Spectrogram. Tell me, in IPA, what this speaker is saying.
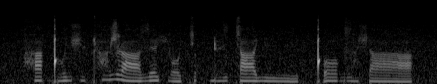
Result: ha˨ɡ͡ǃɤː˨ʎʃi̤˨ ʈʰa̤˦z ɭaː˨ ze˦çɤ˨c | ɖe̤˨zcaː˨ʎiː˨ | ǃʼɤː˨ɡza̤˨ʃɾaː˨

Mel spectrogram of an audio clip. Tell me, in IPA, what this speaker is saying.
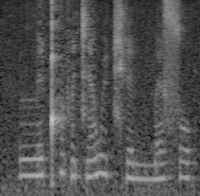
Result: lːeǃʰə̃fɛ̃ t͡ɕɛ̃wyt͡ɕʰe mːɛzso

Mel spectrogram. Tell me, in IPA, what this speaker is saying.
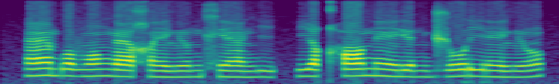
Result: æ̃ bɔvɔ̃ ŋæχẽlʲõn xʲæ̃ŋi | i qʰɔn ẽ ɾʲɛnd͡ʒoɾi ɾẽlʲõ

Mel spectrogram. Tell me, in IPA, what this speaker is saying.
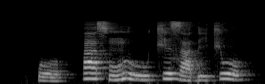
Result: k͡pʊ˨ | a˦sũ˨˦ luː˨t͡ʃɪ˦ za˨ɗi˨t͡ʃʊ˦˨

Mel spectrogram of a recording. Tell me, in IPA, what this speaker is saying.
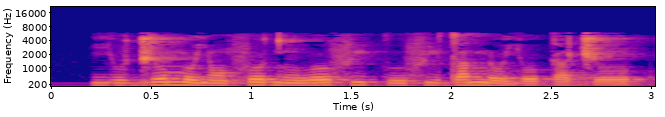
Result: ju˧ d͡ʒo˦mo˧jɔ̃˧ fo˦dũ˧wo˦fi˦˨ ku˨˦fi˧da˦ no˧jo˧ ɡa˧d͡ʒo˧

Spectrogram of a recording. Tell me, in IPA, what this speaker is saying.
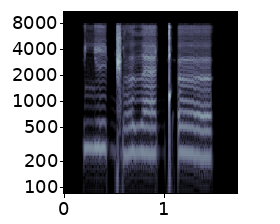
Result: ʎiɡ͡ǁœðæǃʼœ

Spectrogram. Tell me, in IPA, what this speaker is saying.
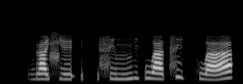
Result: ɡa˦ɕe˦ʔ | si˧mŋi˦ʔ wa˧t͡si˦ʔ kwa˨˦

